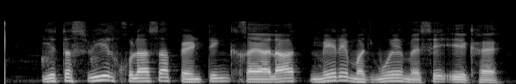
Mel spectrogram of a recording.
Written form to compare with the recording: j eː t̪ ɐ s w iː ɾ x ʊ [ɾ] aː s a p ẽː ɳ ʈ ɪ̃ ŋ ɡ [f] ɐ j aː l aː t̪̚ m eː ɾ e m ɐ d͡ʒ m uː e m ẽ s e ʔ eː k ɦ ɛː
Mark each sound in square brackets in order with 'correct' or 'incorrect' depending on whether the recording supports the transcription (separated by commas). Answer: incorrect, incorrect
